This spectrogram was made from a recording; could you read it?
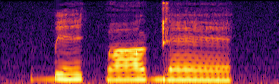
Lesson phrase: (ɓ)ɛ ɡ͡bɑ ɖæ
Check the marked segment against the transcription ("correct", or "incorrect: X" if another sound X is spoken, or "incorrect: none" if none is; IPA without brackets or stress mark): correct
